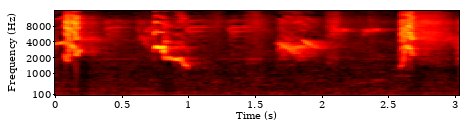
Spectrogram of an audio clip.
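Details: Oriental magpie-robin song of borrowed small-bird phrases, used to rouse another magpie-robin: a harsh raspy burst, a falling whistled slur, soft warbling, and another high rasp near the end.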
